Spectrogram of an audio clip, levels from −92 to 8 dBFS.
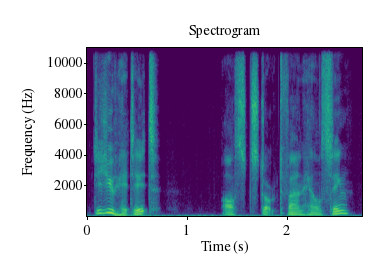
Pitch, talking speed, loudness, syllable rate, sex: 145 Hz, 175 wpm, -18 LUFS, 5.1 syllables/s, male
